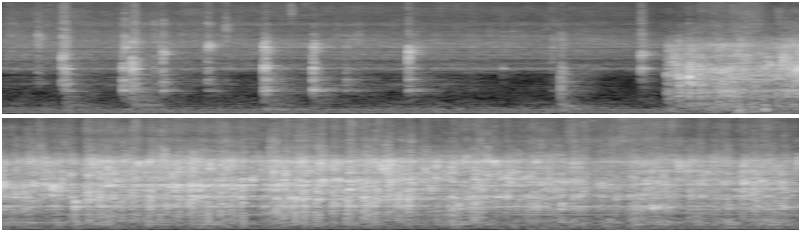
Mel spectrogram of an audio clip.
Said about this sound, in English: So, but you can hear the popping sound for sure.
